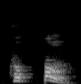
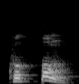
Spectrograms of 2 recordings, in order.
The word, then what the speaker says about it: 국뽕: You know, double beep, we call b, b, b, and vowel o and ing, bong, pronounced as bong. So, 국뽕, 국뽕, 국뽕.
